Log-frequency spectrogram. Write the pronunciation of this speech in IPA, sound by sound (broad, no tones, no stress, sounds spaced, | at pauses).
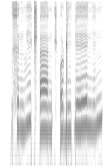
xʲ ɒ ŋ ʎ i t͡ʃʼ æː ŋ t͡ʃʼ o ɖ i ɠ eː ŋ i ŋ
